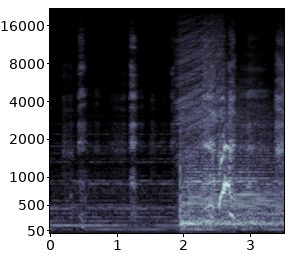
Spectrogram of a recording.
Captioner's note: sinister tone; screams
